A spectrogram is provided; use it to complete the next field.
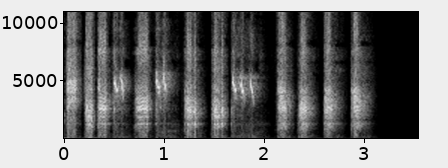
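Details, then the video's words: Reed warbler song, a tutoring recording for songbirds: harsh, buzzy notes mixed with brief high, thin tweets in the first half, then a few slower rasping notes before silence. "Masteran Burung Kerakbasi"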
